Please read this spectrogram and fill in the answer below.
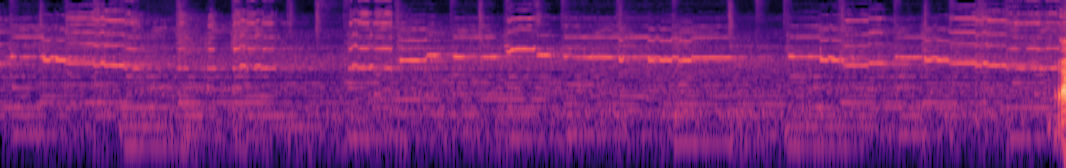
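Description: Background music: a slow single-line melody stepping between notes over a soft, repeating lower accompaniment.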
